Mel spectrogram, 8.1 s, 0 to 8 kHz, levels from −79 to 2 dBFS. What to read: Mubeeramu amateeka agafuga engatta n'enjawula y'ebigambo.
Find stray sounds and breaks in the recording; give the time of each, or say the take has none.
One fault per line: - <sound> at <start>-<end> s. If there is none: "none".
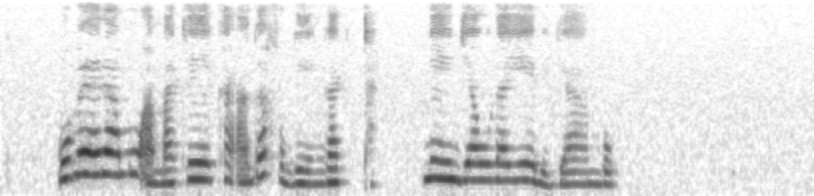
none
